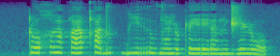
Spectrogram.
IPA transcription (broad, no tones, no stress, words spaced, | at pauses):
ʈoχʁĩ qeqʰe duʈbiru dõjoʈɽeɾe ɾəlnd͡ʒɪɳo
